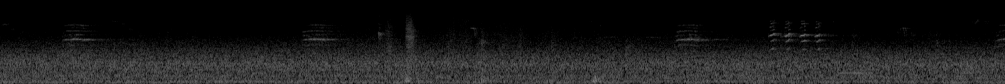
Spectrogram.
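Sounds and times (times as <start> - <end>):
small birds calling: 0.0 - 1.4, 3.0 - 3.6, 5.8 - 10.0.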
